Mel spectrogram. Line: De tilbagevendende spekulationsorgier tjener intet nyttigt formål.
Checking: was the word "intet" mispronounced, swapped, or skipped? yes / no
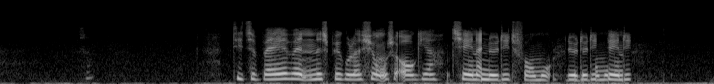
yes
